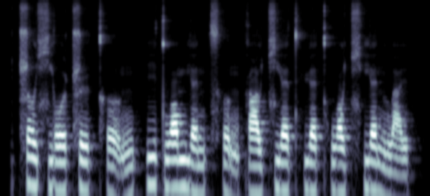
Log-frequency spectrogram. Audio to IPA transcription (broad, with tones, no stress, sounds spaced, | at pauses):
ʈ͡ʂ ɤ˥˩ ɕ j o˧˥ ʊ̯ ʈ͡ʂ ɻ̩˧˥ kʰ ɤ̰˨˩˦ ŋ | i˥˩ t̪ w ɔ˥ m j ɛ˧˥ n t͡sʰ ɤ̰˨˩ ŋ k ɑ˧˥ ʊ̯ t͡ɕ j ɛ˥ t̪ʰ ɥ ɛ˥˩ kʰ w ɔ˥ t͡ɕʰ j ɛ˥˩ n l w a˩ ɪ̯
